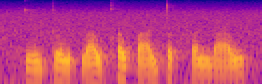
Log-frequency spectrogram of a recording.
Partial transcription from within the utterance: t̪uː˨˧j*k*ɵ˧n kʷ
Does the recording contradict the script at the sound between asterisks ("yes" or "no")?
no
